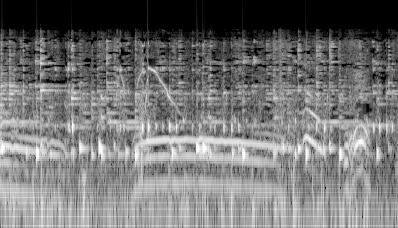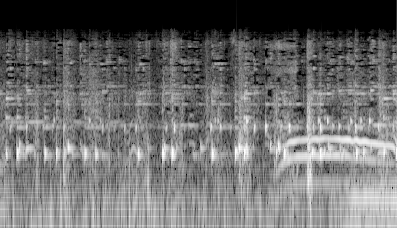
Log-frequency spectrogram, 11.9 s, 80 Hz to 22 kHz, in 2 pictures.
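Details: Modern cow farm in Holland, 2019, with several long, low moos, each about two seconds and fairly level in pitch, spread through the barn noise along with a constant tonal hum, knocks and a sweeping high squeak.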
